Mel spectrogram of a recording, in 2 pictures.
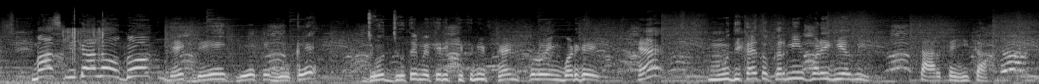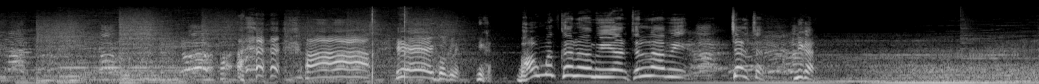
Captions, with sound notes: Remove your mask, Go... Look, Gokhale! Your fanbase increased suddenly. You'll have to show your face now. You are no less than a star! [laughing] Yes! Gokhale, come on! - Please don't be so difficult. - Come on, remove it! - Chirag! [suspenseful music]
